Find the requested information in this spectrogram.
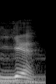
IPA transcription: ʎ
